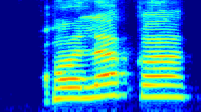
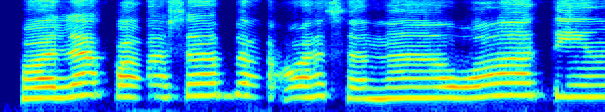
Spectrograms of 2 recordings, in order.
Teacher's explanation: जबर पेश को तेजी से अदा करना है, आपने बिल्कुल भी उसको लंबा नहीं होने देना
